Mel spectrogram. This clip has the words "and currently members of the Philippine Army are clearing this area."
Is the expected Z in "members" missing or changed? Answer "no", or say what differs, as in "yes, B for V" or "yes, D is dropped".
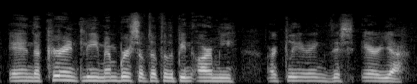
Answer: yes, S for Z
